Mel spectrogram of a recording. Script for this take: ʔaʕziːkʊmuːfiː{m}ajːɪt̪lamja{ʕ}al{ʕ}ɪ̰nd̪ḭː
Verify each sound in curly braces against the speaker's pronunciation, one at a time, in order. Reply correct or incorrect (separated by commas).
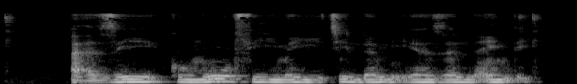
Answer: correct, incorrect, correct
